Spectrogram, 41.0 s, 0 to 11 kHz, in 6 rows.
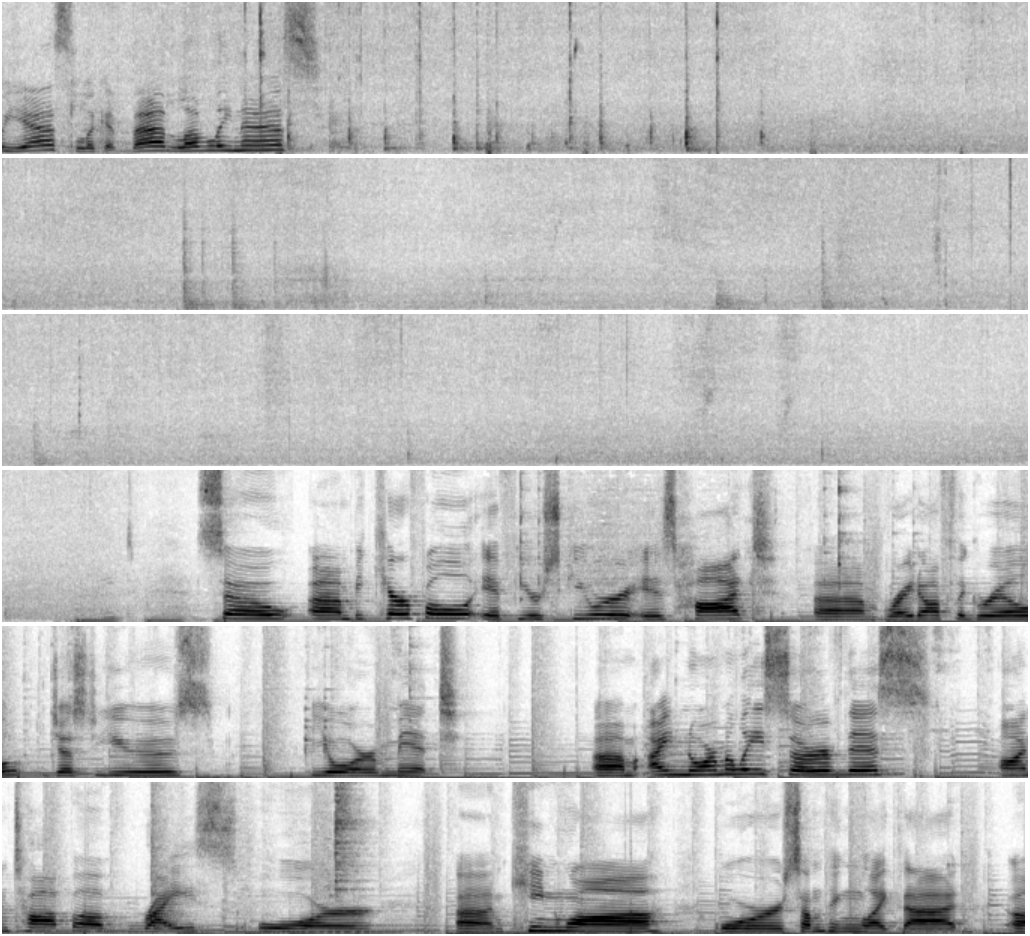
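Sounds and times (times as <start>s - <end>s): skewers sizzling on a grill: 0.0s - 22.2s, 22.8s - 41.0s
metal skewers clinking: 1.3s - 5.3s.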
